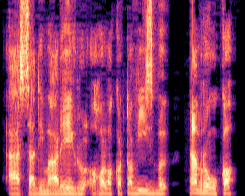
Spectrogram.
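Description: A man reading an audiobook, voicing a small, weathered, barefoot marsh fisherman who grumbles with gruff scorn. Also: medium pitch, level tone, a little mellow, no room sound, close to an everyday voice. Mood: scornful. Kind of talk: audiobook character voice.

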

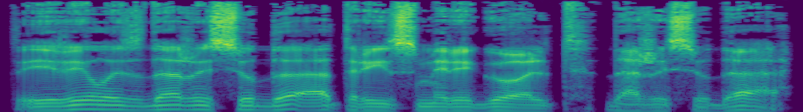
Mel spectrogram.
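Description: A man's voice: deep voice, dry recording, clean studio sound. Man voicing a cold metallic mocking spirit. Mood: sneering. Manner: slow, cold, sneering. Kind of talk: audiobook reading.

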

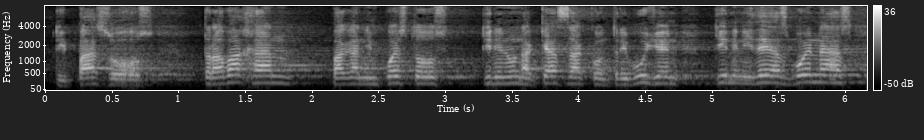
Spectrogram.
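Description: A man's voice: high voice, steady tone, a little slow, vocal fry. A Mexican priest in his fifties telling a story to an audience, acting out the dialogue and breaking into emphatic outbursts. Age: 50s. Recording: echoey hall, long reverb.

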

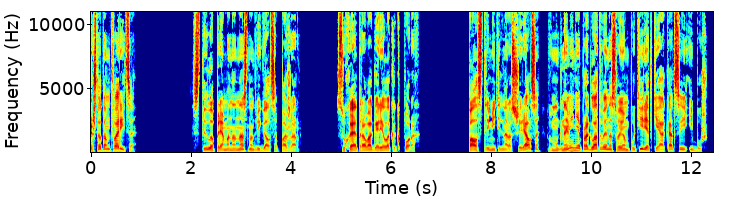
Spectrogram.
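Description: Guy reading a war audiobook, lowish voice, steady, dry close mic. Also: smooth, dry recording. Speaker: audiobook narrator. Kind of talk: first-person war novel narration.

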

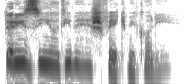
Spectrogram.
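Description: A woman voicing a grown brother who urges his sister on in short, brisk lines, in an audiobook reading. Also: mid-range voice, animated, warm tone, husky, no room sound, pitched above the performer's own voice. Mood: urging. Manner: brisk, urging. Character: adult brother, blunt and pushy.

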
